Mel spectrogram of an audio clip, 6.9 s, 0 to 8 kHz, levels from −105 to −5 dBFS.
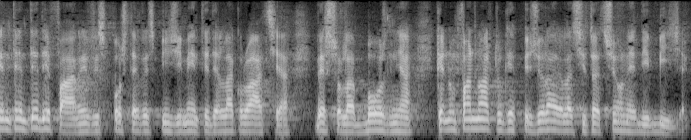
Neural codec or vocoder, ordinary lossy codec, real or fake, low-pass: none; none; real; none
